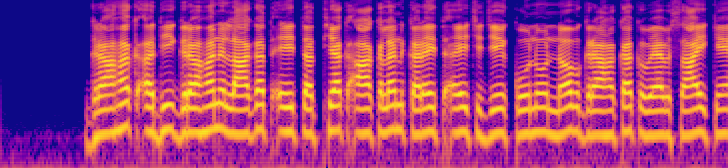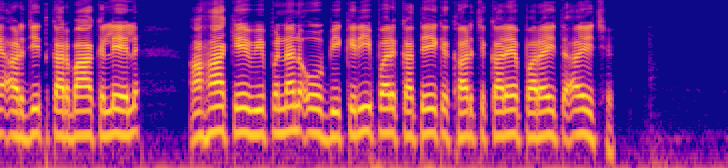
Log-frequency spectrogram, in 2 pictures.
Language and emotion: Maithili, neutral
